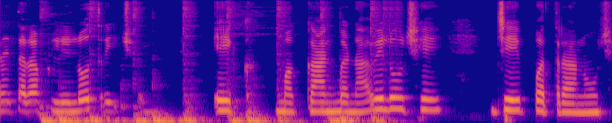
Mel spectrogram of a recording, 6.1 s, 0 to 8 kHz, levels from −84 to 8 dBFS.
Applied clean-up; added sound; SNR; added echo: classical method log-MMSE.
